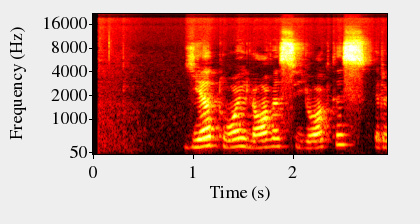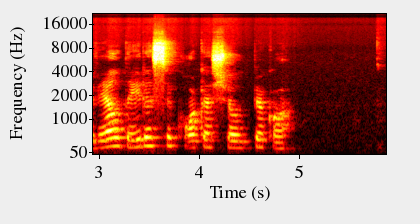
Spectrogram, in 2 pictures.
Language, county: Lithuanian, Vilnius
